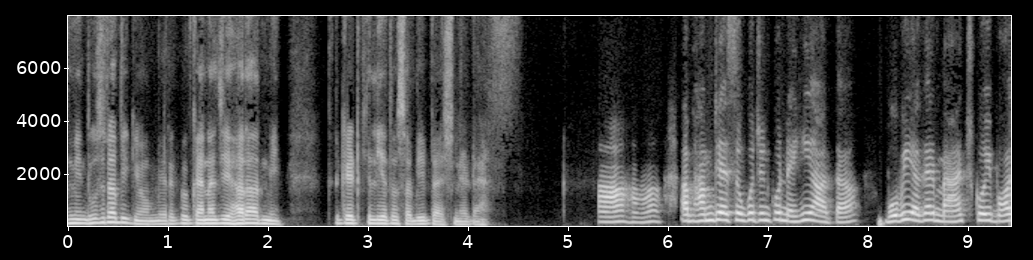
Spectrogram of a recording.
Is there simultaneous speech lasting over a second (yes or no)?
no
